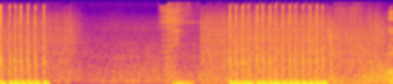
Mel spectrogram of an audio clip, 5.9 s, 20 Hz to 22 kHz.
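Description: Rapid bursts of .50 caliber machine-gun fire from a Twin Mustang aircraft in World of Warplanes, a long rattling burst, a brief lull with engine drone, then another sustained burst.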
